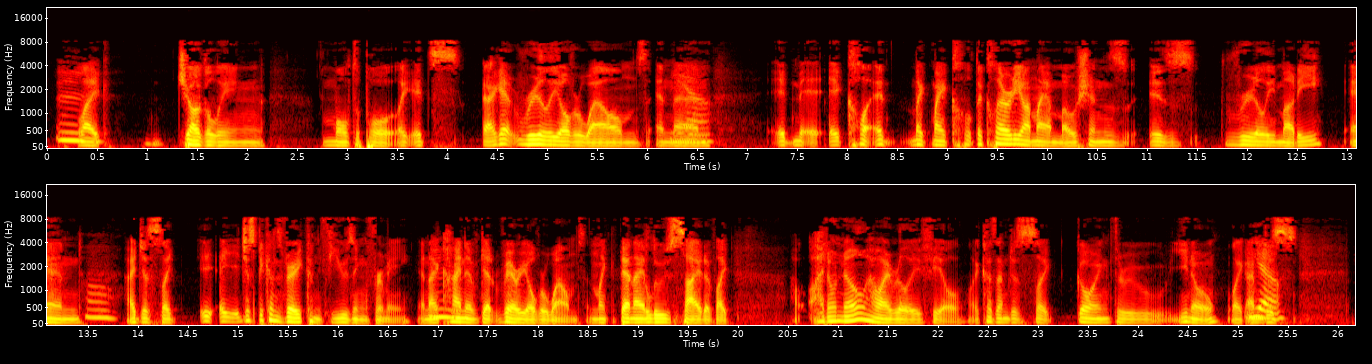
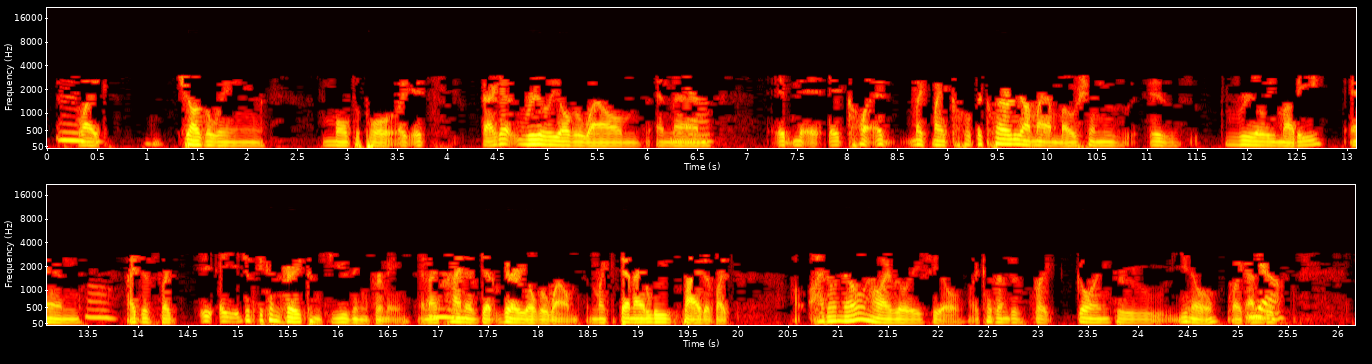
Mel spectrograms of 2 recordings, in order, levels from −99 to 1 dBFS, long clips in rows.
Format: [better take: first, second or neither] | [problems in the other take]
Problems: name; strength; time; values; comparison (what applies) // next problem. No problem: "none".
first | garbled, watery; badly; nothing above 3 kHz; slightly in the first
